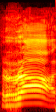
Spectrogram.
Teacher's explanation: रा बोलते समय आपकी जीभ 2-3 बार क्या हो रही है, ऊपर टच हो रही है, मतलब क्या हो रहा है, वाइब्रेशन जीभ में प्रोड्यूस हो रहा है, इसलिए इसको हम क्या बोलते हैं, प्रकंपित व्यंजन बोला करते हैं। · जिन व्यंजनों का उच्चारण करते समय दोस्तों हमारी जीवा को 2-3 बार कंपन करना पड़ता है, उसे हम क्या बोलते हैं, प्रकंपित व्यंजन बोला करते हैं। मतलब जिन वर्णों का उच्चारण कर रहे हो उसमें हमारी जो टंग है, टंग को क्या करना पड़ रहा है, 2-3 बार है ना कंपन, वाइब्रेशन करना पड़ रहा है, तो उसे हम प्रकंपित व्यंजन बोला करते हैं।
